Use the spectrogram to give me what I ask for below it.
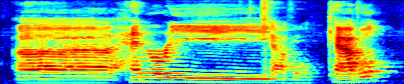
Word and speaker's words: Cavill: the actor playing Superman Henry Cavill I was going to say cable but that was mispronounced it or maybe I mispronounced again Henry Cavill um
